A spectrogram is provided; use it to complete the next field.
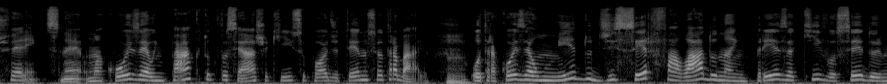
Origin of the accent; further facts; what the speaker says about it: São Paulo, Brazil; now in Portugal; cidades que não são metrópoles como São Paulo, de onde eu sou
